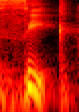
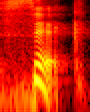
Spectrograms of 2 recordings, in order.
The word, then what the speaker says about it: Cikk: It was Sikk. C-I-K-K. That's how we pronounced it, but everybody said sick.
